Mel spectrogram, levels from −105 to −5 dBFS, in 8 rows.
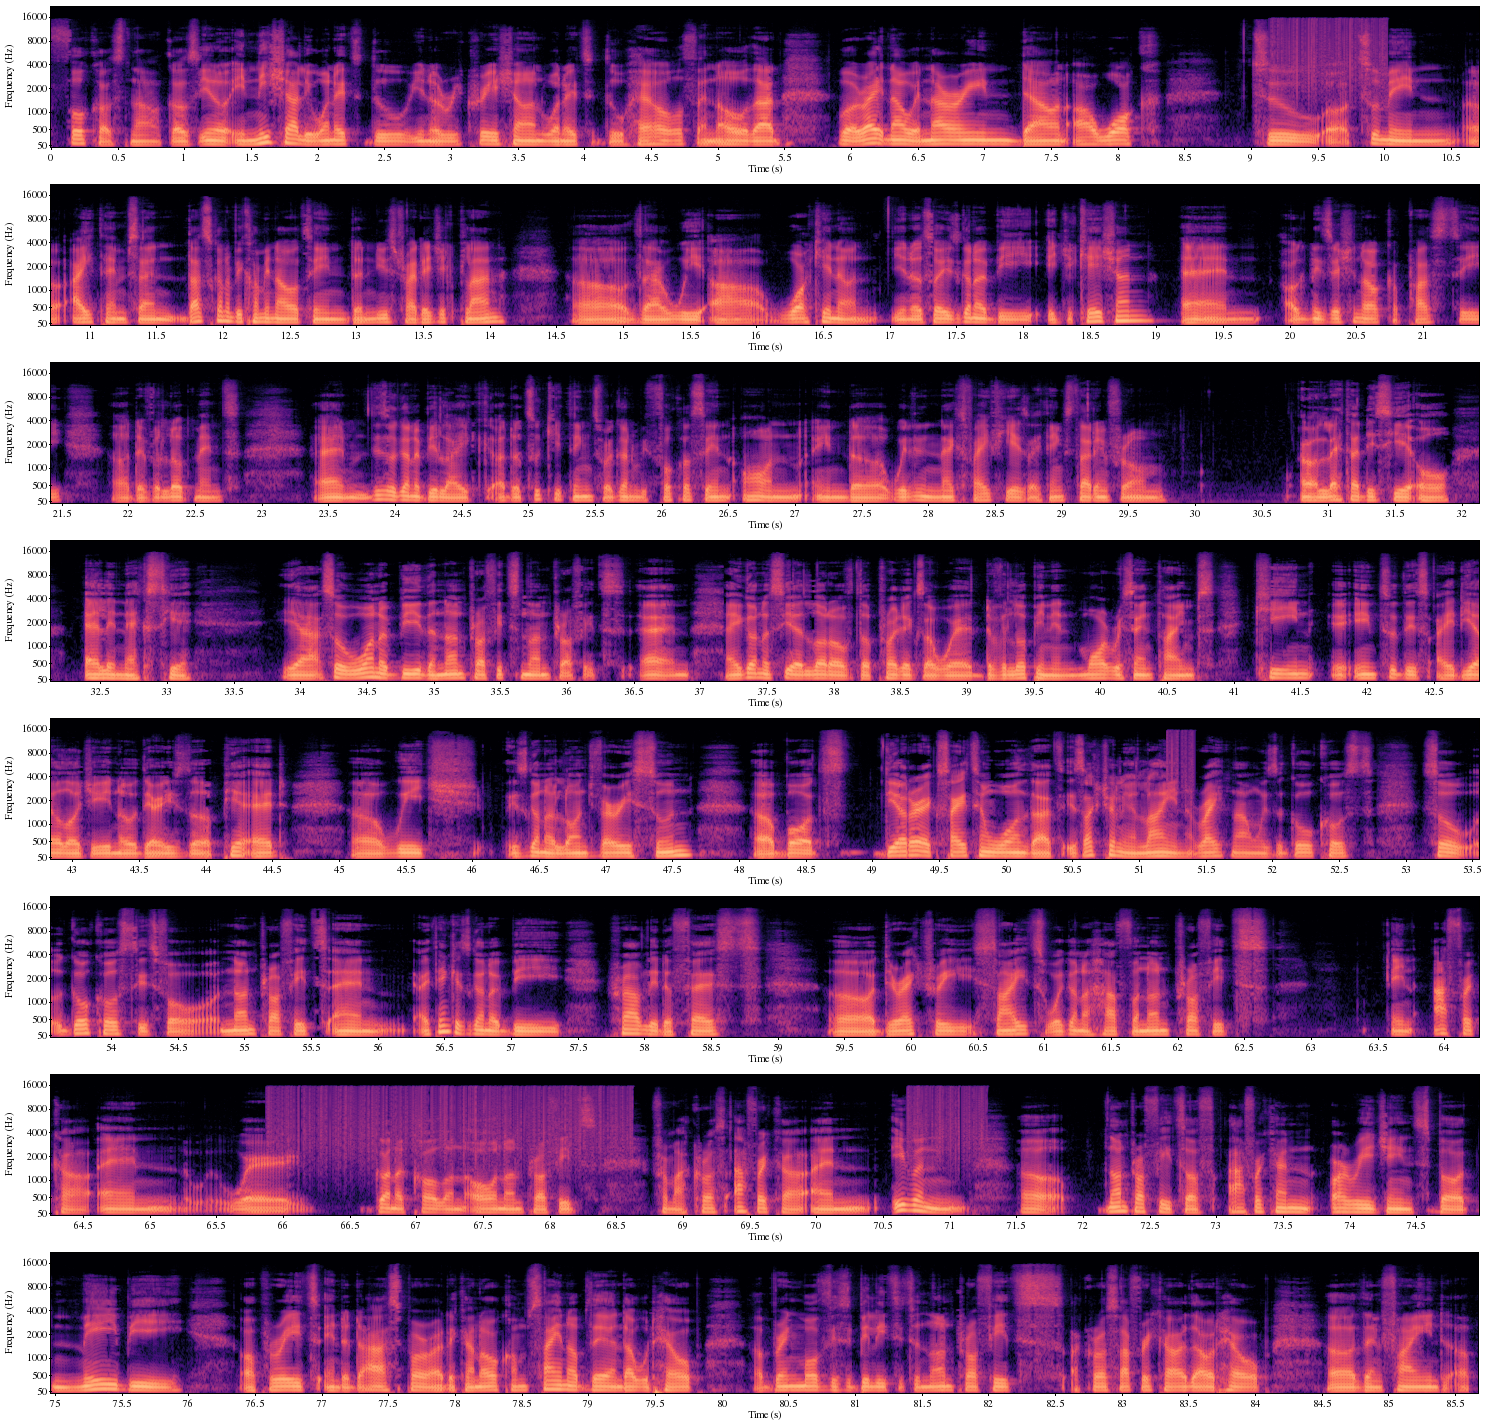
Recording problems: crackling; noticeable; 4 times, first at 9 s; 20 dB below the speech

